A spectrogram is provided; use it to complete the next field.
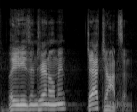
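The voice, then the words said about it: Flat, unexcited imitation of another person. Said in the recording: “my impression of ... chill, no excitement, grim mask of death for a face.”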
